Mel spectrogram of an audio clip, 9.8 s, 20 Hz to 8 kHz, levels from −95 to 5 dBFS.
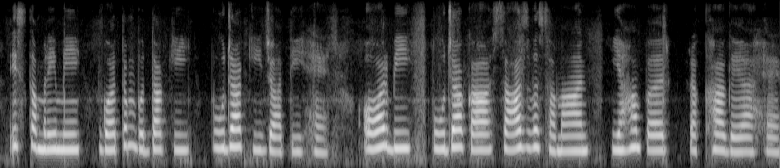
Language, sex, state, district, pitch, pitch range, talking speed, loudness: Hindi, female, Uttar Pradesh, Jalaun, 250 Hz, 235-265 Hz, 130 wpm, -18 LUFS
